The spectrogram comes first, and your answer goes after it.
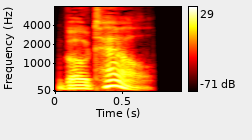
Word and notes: boatel: British English

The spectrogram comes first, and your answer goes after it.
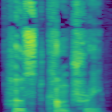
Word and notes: host country: British English

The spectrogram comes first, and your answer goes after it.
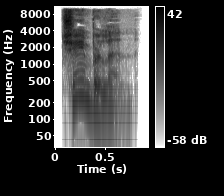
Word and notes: chamberlain: British English

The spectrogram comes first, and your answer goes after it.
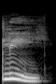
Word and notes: glee: British English

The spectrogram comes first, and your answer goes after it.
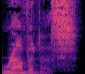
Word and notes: ravenous: British English

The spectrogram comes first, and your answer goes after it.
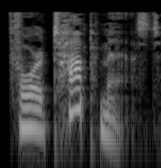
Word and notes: fore-topmast: British English

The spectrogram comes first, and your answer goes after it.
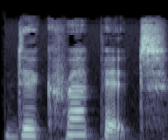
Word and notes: decrepit: American English

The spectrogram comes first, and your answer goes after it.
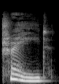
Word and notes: trade: British English

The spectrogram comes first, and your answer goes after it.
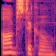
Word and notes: obstacle: American English

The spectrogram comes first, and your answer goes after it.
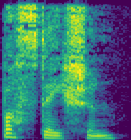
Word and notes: bus station: British English

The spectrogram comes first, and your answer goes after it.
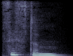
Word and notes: system: British English

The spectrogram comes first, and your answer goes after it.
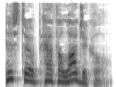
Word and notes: histopathological: British English

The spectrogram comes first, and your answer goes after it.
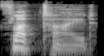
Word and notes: flood tide: British English

